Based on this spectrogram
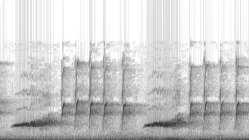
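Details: White-rumped shama song called very crisp. Two phrases, each a rising whistled slur followed by a quick run of sharp high chips, over a low steady hum.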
